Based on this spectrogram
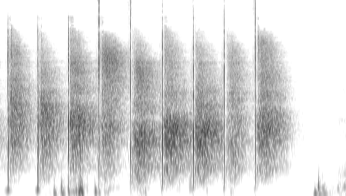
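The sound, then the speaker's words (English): One person, having put down the mic, claps into it about nine times to thank last week's guest, in a steady, even rhythm, each clap loud and sharp with a ringing tail, followed by a brief faint rustle. “I love putting down the mic to clap into the mic.”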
